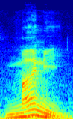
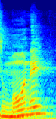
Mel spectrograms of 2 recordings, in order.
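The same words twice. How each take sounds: First: The word ends with a 'nee' sound. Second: The word ends with a 'nay' sound. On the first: The speaker calls it right. "se diz money. ... Esse O tem som de a ... é ni" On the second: The speaker calls it wrong. "Mas não se diz money"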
